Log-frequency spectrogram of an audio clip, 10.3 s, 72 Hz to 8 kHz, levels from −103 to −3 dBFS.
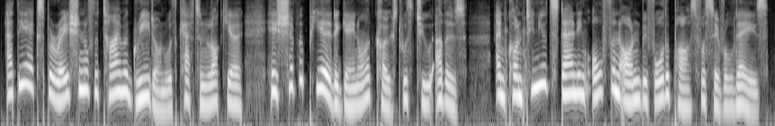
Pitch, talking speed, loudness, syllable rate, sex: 205 Hz, 190 wpm, -18 LUFS, 5.3 syllables/s, female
